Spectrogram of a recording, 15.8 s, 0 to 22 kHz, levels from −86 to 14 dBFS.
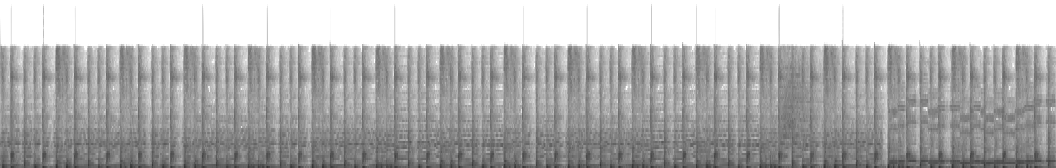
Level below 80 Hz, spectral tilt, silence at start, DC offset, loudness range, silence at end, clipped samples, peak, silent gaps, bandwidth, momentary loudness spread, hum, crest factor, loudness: -22 dBFS; -4.5 dB/octave; 0 s; under 0.1%; 1 LU; 0 s; under 0.1%; 0 dBFS; none; 16.5 kHz; 2 LU; none; 16 dB; -16 LUFS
